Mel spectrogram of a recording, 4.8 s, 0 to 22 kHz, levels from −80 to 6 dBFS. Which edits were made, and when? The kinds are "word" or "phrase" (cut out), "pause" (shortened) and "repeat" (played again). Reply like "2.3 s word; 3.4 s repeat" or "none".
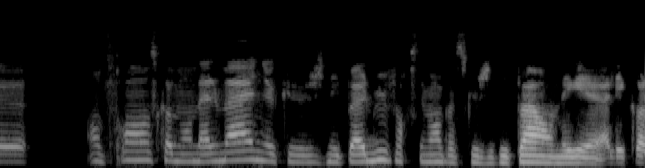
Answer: none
